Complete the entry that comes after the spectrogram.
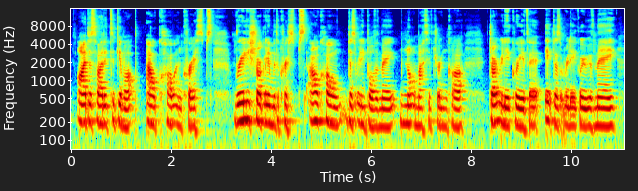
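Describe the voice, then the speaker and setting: A woman with a British accent, moderate pace and monotone, flat intonation. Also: medium pitch for a woman. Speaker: podcast host. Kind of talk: casual chat.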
